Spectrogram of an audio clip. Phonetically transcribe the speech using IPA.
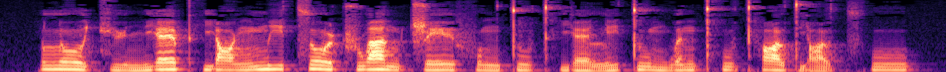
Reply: lo˥˨ʊ̯t͡ɕy˨˩ n̪jɛ˦ pʰjɑ˨˦ŋmi˦t͡so˥˨ʊ̯ʈ͡ʂwa˥˨n ʈ͡ʂe˦ɪ̯ fʊ˨˦ŋt̪u˨˦t̪ʰjɛ˨˩ li˦t̪u˥˨ mwə˦nt̪ʰu˦t̪ʰɑ˥˨ʊ̯t̪jɑ˨˩ʊ̯ t͡sʰu˦

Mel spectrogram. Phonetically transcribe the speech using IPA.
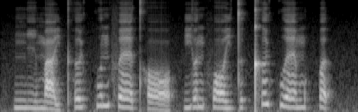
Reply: ŋiː˨maː˨˩jpʰɵ˥ɥ kʷɐ˥n fɛː˧t̪ʰɔː˨˩ | jɵ˧n fɔː˨jt̪ɵ˥t̚kʰɵ˥ɥ kʷɛː˧ mʊ˥k̚pɐ˨t̚

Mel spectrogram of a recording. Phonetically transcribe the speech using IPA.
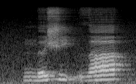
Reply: nəʒjḭða

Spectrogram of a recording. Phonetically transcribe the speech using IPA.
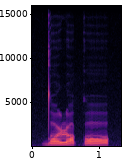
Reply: dɔɭɒ kɔ

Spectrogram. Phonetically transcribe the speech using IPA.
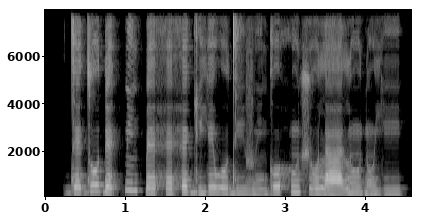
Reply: dɛ˨do˧ɗɛ˨ k͡pĩ˦k͡pɛ˨ hɛ˨hɛ˦ ɡi˧je˦wo˧diː˧ vĩ˨ɡo˦ hũ˦ʃo˨˦laː˨ lũ˧ ɗũ˨ji˦

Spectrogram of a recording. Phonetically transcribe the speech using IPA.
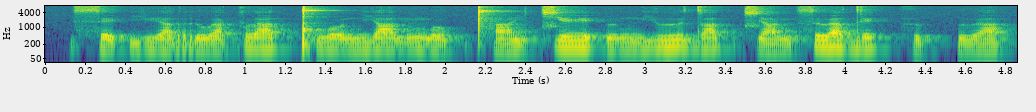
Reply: se˨˩ʔji˨˩a̯ru˨˩a̯ kla˥˩t̚ kʰwo˧nja˦˥n ŋoː˨˩p̚tʰa˨˩jt͡ɕeː˥˩ʔɯ˧ŋ jɯː˥˩da˦˥t̚t͡ɕa˨˩ŋsɯ˥˩a̯ de˥˩k̚hɯ˨˩k̚ʔɯ˧a̯

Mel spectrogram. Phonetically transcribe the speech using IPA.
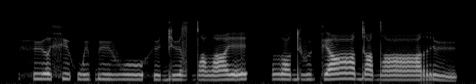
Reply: hyːə̯xʲʉfwyɓy vuːhydyz dˤøðˤeː | ðˤʉd vʉkʲɑː dʉdˤɑː ry

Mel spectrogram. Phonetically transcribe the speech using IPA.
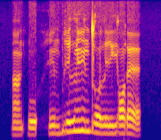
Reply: ã˨k͡pu˨hĩ˧bi˦ lĩ˦ do˧li˧jɔ˧ ɾɛ˨

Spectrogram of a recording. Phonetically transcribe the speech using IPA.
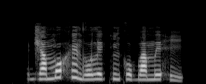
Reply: d͡ʒa˧mɔ˦ hɛ̃˦˨do˧le˧ kĩ˧ko˧ba˧ me˧hi˨

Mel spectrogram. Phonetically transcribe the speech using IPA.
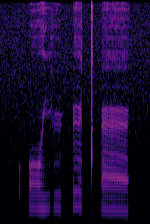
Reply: ʔojy ʔɪtʔɛ

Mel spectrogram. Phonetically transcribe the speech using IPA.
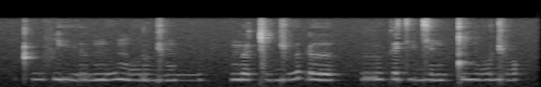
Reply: ʈʰṳfirʲɛ̤rṳ no̤ mɔ̤ɾuɡʲɔ̤ mṳ | mœǀṳɡʲə̤ | ɽə | rukɛtʲɤ dʲɛn̪ṳǃi ŋɔ̤ɡʲɔ̤

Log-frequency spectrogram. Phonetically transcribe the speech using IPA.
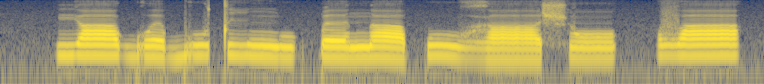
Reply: jaː˧ɡʷɛ˨bu˧ti˧ ŋu˨k͡pɛ˧na˦˨ pu˦˨ ɣaː˨ʃɔ̃˧ | vaː˦

